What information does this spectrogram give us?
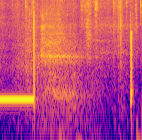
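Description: Telephone tone heard while calling a number: a single steady tone lasting about half a second, then quiet line noise and a brief faint blip near the end.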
